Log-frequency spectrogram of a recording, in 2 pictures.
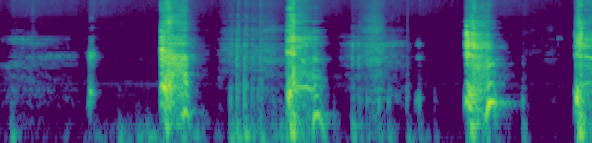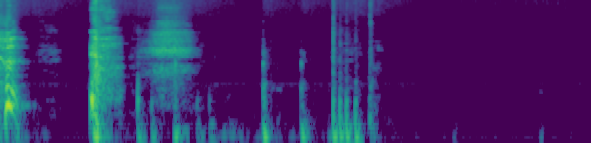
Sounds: Cough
